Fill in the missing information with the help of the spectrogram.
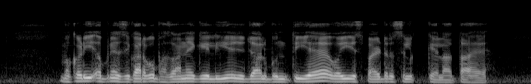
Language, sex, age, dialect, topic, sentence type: Hindi, male, 56-60, Kanauji Braj Bhasha, agriculture, statement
